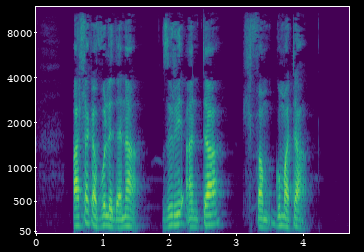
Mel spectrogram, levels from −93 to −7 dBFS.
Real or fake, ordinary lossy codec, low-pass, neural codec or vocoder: real; AAC, 48 kbps; 10.8 kHz; none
